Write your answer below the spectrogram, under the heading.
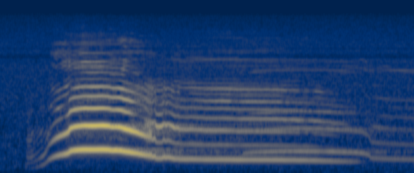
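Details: Wolf howl: a single voice sweeps quickly upward, holds a long steady tone that gradually lowers and softens, then drops slightly near the end. No other sounds.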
